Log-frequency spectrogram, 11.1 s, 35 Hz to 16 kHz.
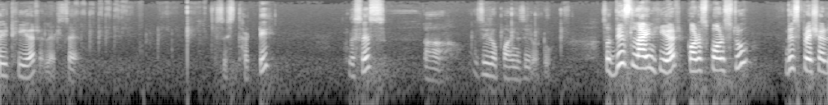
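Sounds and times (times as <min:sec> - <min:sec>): chalk tapping on chalkboard: 0:00.7 - 0:02.9, 0:06.3 - 0:07.6.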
